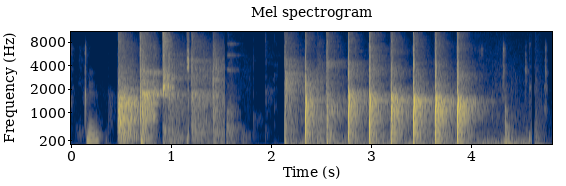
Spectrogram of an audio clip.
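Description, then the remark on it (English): Scattered clapping for a speaker after an online science talk comes through a thin, compressed video call connection, a few people's hands in two quick bursts with a brief pause between, moderately loud. “So let's all unmute to give her a round of applause.”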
